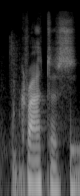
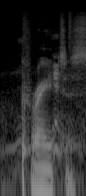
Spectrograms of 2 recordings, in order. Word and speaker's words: Kratos: I never knew how to pronounce the dude name. Is it Kratos or Kratos? Kratos.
